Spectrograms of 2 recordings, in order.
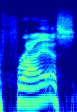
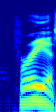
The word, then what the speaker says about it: Frias: here to freyas vladimir freyas freyas frias sorry rhyme's a prius i'll remember it now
